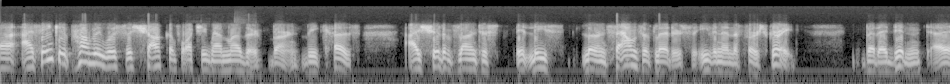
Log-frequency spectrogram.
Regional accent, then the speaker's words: Oklahoma, United States; which of course we came from Oklahoma, so I'd already heard that these were bad people, but not from my family.

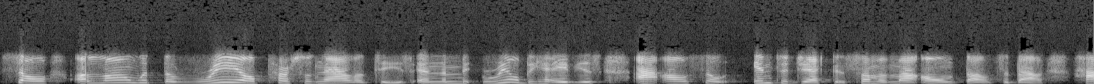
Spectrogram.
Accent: Eufaula, Alabama, United States; I'm from Alabama, Eufaula, Alabama, and believe it or not, I lived in an integrated neighborhood back in the early 50s.

